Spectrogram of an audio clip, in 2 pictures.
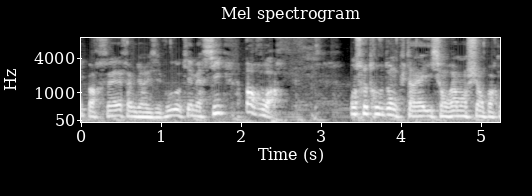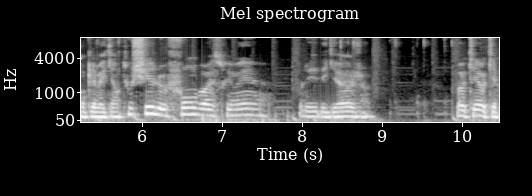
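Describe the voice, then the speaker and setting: A man's voice: mid-range voice, a little mellow. A young man hosting a casual screen tutorial, chatty and self-mocking, with crude slang. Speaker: YouTuber tutorial host.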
